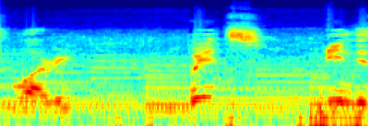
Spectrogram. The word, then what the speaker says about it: Warri: In their own tongue, they pronounce it Wari, which in the spelling you still see it's very clear, kind of.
